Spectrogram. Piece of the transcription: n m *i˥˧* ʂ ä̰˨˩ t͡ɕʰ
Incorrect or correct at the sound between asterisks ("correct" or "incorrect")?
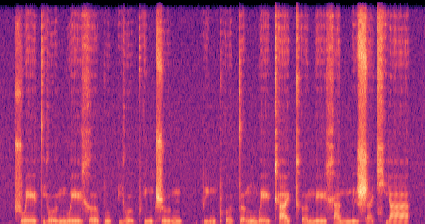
incorrect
